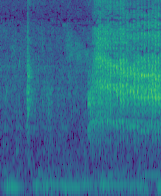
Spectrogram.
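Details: After a quiet opening with a single tap, a caged white-crested laughingthrush bursts into a fast, throaty, evenly pulsed chatter that runs to the end.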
